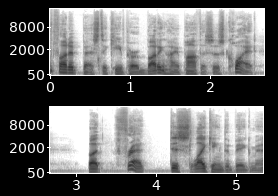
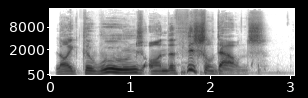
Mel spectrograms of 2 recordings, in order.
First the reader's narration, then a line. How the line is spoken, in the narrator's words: Roddy snarled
